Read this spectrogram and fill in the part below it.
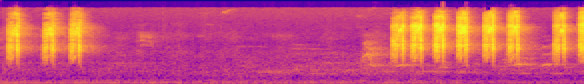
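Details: Eurasian magpie calling loudly during a walk: three harsh rasps, a quiet gap, then a steady run of about eight grating notes.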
